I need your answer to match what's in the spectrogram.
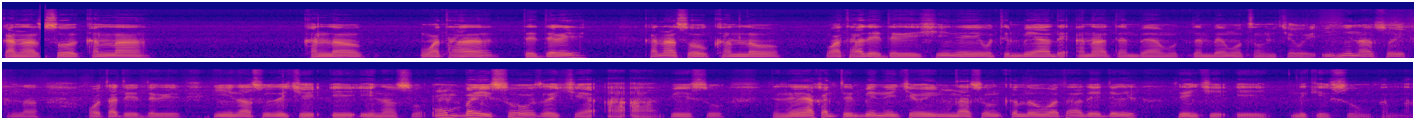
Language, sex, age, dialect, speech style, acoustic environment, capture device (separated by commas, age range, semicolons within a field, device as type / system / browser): Hausa, male, 35-44, Nigeria - Lagos Yoruba, focused, appliances, mobile / Linux / Chrome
